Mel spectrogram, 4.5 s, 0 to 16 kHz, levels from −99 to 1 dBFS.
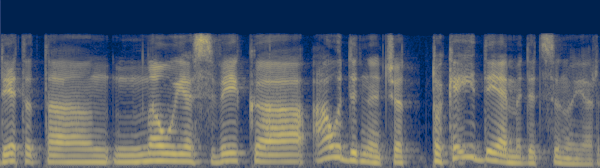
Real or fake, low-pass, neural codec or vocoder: real; 7.2 kHz; none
